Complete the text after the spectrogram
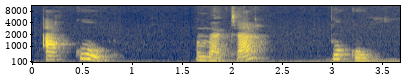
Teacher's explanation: kata aku dibaca tinggi kata membaca dibaca sedang dan kata buku dibaca rendah namun maknanya tetap sama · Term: tinggi rendahnya suara, nada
